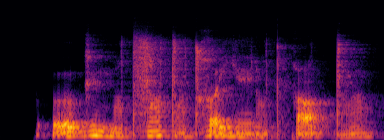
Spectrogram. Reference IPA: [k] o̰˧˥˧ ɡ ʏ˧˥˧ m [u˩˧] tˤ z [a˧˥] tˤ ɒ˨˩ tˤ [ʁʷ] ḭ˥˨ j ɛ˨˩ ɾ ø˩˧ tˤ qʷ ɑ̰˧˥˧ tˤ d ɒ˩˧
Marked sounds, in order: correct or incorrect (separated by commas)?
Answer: incorrect, incorrect, correct, correct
